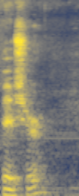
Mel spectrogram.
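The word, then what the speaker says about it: Buescher: at the logo over here this is it's pronounced fisher and the label is a true tone they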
